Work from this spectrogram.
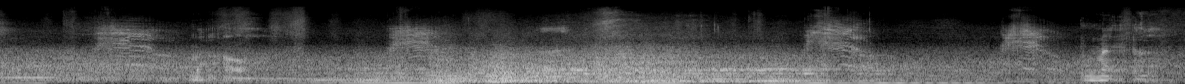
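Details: A female pet cat, usually reserved but here turning very affectionate, her meowing dropping a few tones into a low, drawn-out sing-song; repeated moaning meows over a steady rumble, with a person talking to her.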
